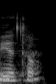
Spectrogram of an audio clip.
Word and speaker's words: Liautaud: Finally, and sticking with names I can't pronounce, James Liotaud, L-I-A-U-T-A-U-D, Liotaud? – Liotaud.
